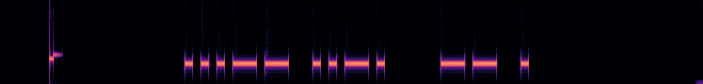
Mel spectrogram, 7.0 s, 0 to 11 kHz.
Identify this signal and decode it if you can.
Morse code, heard as a keyed tone, about 16 wpm, 700 Hz. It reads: 3F ME
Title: Field Day Exchanges - 15wpm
